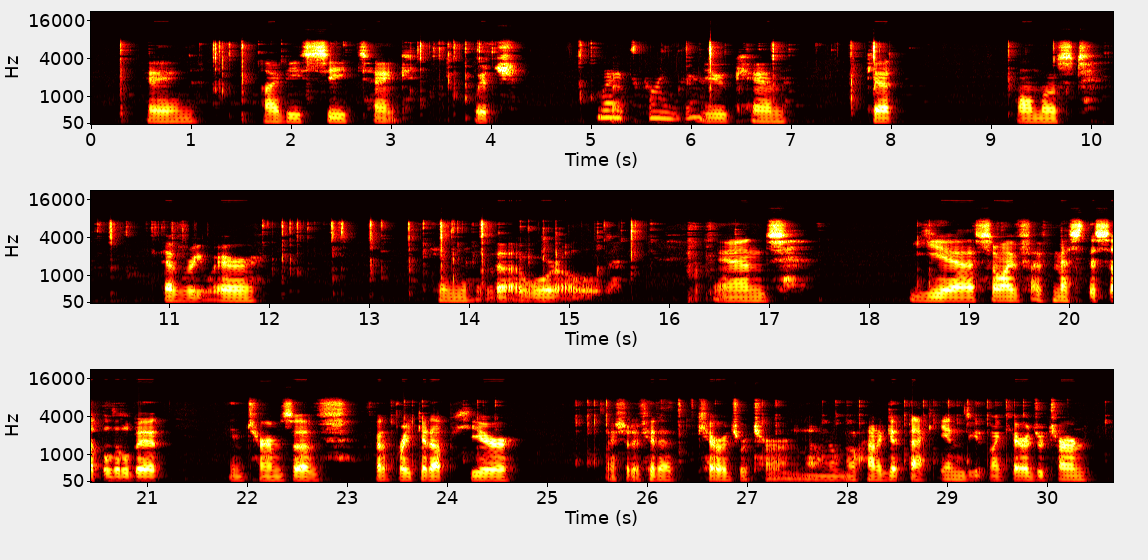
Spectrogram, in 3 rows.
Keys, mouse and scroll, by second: 0.3-3.8 typing, 4.8 Return, 5.7-7.8 typing, 9.1-15.6 typing, 13.0 Return, 18.6 click, 23.5 click, 23.7 click, 24.2 click, 24.4 click, 25.4 click, 25.5 click, 26.3 Return, 27.2 click, 27.8 click, 28.0 click, 28.5 click, 28.7 click, 28.9 click, 29.2 click, 29.3 click, 29.5 click, 29.7 click, 30.0 Return, 30.6 click.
